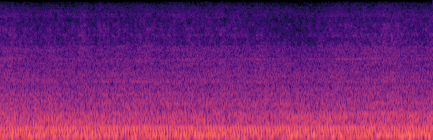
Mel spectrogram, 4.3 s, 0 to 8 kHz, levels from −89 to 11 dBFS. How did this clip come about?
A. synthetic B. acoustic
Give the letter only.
B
